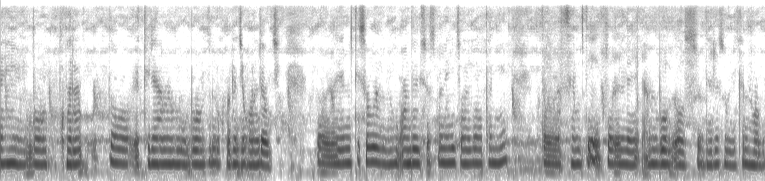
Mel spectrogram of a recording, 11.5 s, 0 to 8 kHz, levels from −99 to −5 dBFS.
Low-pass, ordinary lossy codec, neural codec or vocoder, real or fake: 7.2 kHz; none; codec, 16 kHz, 2 kbps, FreqCodec, larger model; fake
